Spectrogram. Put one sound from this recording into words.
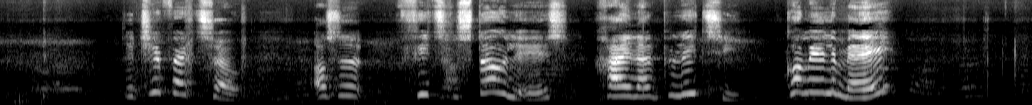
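A young girl talks with animation close to the microphone.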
